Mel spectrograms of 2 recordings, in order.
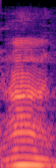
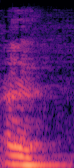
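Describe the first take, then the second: First: "A" as a full open "ah"; "A" as a clear Portuguese á; wrong open A. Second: "A" as an uh from the back of the throat; "A" as a central, throaty "uh". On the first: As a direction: say "A" wide open, like "ah". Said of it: "não é A". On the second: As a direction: say "A" halfway between ah and uh. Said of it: "de fundo de garganta". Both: Shown as a demonstration.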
